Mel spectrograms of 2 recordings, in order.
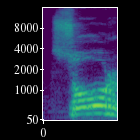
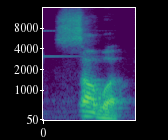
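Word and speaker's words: sour: fine okay next ಬಂದು ಎಸ್ ಓ ಯು ಆರ್ ಇಟ್ಸ್ ಸೋರ್ ಅಂತ ಹೇಳ್ತಾರೆ ತುಂಬಾ ಜನ ದಟ್ಸ್ ರಾಂಗ್ ಸವರ್ ಏನು ಸವರ್ ಸವರ್ ಓಕೆ ಸೋ ಇಲ್ಲಿ ನೋಡಿ ಸವರ್ ಆರ್ ನ ಸೈಲೆಂಟ್ ಮಾಡಬಹುದು ಬ್ರಿಟಿಷ್ ಇಂಗ್ಲಿಷ್ ಅಲ್ಲಿ ನೆಕ್ಸ್ಟ್ ಇದು ಬಹಳ ಜನ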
